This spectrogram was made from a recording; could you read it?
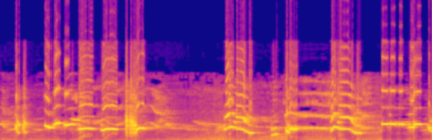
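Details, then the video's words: Kacer, or oriental magpie-robin, delivering a rich varied song of clear whistles around a steady pitch, falling slurs and harsh rasping bursts, with short pauses between phrases; loud and close. "Burung Kacer nyari posisi enak"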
